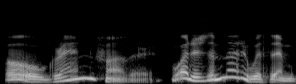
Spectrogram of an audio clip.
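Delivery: put-on girl dismayed at her withered flowers; shocked cry. A narrator's reading. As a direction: cry out, upset by the wilted flowers. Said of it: "cried Heidi, quite shocked".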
